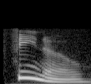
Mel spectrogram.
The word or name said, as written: fino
